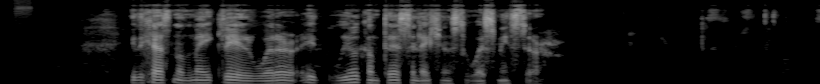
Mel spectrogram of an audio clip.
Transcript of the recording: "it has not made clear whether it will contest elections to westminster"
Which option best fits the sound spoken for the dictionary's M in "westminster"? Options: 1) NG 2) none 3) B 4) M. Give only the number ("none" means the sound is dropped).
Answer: 4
